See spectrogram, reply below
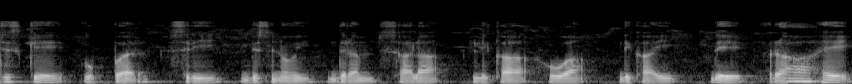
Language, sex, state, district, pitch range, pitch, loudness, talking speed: Hindi, male, Rajasthan, Jaipur, 95-115 Hz, 100 Hz, -21 LUFS, 75 wpm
